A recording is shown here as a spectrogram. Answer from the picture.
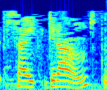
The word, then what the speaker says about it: SiteGround: Tenemos también a José Ramón Padrón, que es el CEO de SiteGround, lo he dicho bien, ¿no? – Efectivamente.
